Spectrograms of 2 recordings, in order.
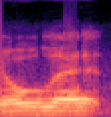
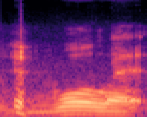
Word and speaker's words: Wolet: They say Olet and. The name is Wolet.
